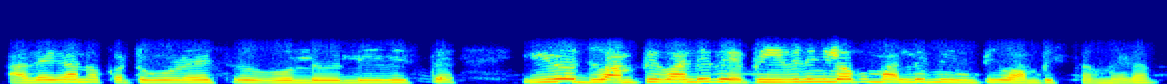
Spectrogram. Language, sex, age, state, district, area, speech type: Telugu, female, 45-60, Andhra Pradesh, Visakhapatnam, urban, conversation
